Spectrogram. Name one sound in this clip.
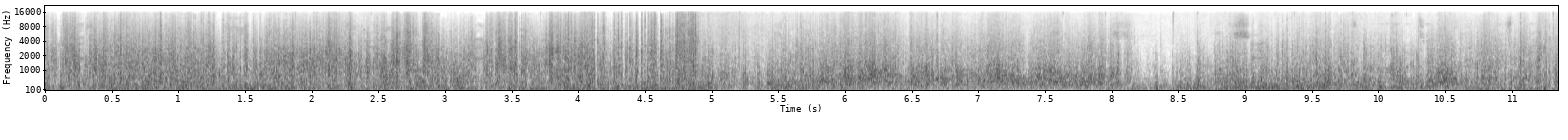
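Strong wind roars and buffets loudly outdoors.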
